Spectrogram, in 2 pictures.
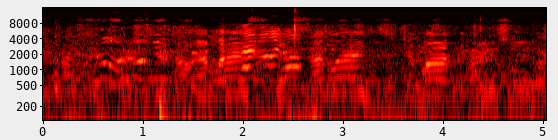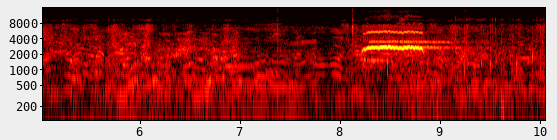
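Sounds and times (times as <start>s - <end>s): faint chatter: 0.0s - 10.0s.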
